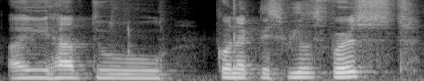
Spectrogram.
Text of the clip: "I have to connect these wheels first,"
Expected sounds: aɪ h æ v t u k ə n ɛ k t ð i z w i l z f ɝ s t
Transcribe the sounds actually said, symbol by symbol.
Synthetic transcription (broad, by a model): aɪ h æ v t u k ə n ɛ k t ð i s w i l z f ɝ s t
